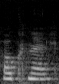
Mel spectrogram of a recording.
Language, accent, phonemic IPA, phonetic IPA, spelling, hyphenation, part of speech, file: Armenian, Eastern Armenian, /hokʰˈnel/, [hokʰnél], հոգնել, հոգ‧նել, verb, Hy-հոգնել.ogg
- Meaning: to become tired, exhausted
